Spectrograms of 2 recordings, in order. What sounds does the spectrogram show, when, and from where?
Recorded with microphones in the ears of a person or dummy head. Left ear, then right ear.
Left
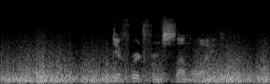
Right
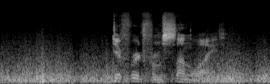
1.0 s a man speaking: 35° right (ahead or behind)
